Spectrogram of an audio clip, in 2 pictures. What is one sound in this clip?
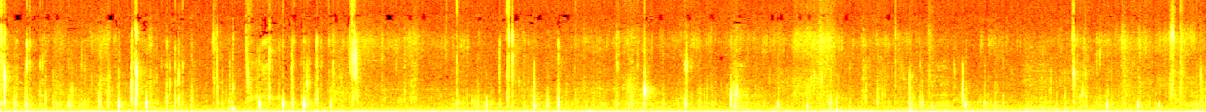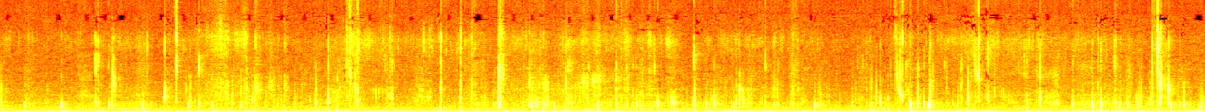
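A spoon scrapes and taps against a plastic cup.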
